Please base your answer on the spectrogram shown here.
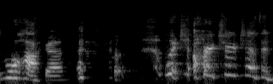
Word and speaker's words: Oaxaca: It's Oaxaca.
